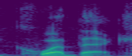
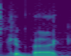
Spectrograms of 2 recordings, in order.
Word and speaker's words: Quebec: pool queue right yeah so they usually say quebec but yeah french in french it's k like huh but uh yeah even canadians say quebec okay but it's yeah if you're looking to pronounce it proper it is quebec and last time the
